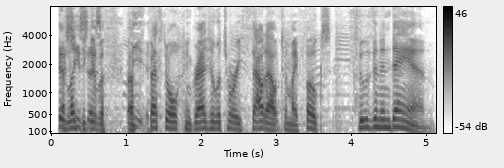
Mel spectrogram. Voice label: I'd like to give special congratulatory shout out lisp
